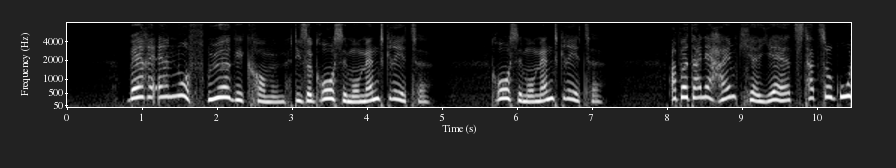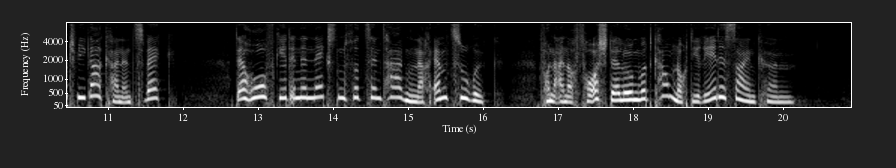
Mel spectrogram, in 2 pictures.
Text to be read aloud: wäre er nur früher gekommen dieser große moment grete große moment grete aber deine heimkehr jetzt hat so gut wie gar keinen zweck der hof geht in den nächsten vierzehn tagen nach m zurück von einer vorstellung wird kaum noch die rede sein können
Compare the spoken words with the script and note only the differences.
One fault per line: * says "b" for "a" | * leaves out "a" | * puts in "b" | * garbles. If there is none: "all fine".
all fine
